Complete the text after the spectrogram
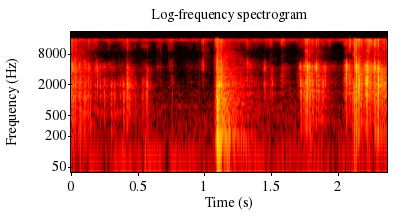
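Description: A plastic capsule snaps open with a click.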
